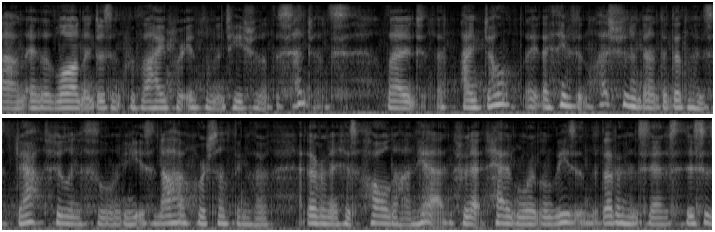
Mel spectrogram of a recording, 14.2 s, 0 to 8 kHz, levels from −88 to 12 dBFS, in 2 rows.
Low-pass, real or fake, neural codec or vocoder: 7.2 kHz; fake; autoencoder, 22.05 kHz, a latent of 192 numbers a frame, VITS, trained on many speakers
